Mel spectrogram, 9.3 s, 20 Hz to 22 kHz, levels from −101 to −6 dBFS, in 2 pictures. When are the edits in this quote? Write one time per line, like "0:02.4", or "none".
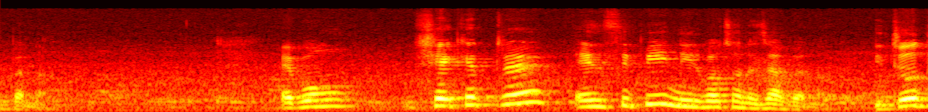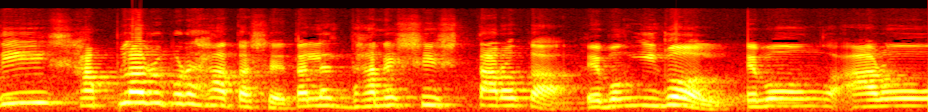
0:04.4
0:07.5
0:08.3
